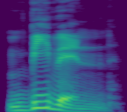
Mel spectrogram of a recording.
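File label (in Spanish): "viven", Spanish, male; mekanta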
